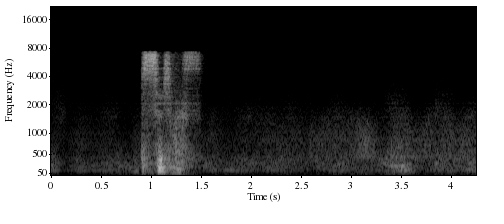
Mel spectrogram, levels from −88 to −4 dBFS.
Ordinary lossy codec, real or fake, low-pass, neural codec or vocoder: none; fake; 7.2 kHz; codec, 44.1 kHz, 0.9 kbps, DAC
